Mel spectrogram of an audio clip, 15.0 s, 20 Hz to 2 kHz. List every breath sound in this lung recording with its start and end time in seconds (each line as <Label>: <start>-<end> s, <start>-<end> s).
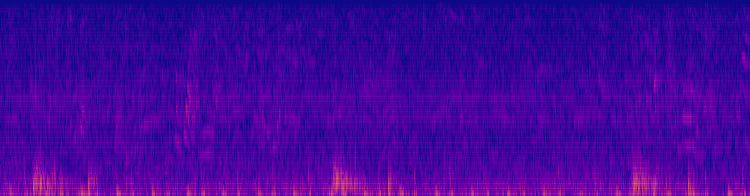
Inhalation: 0.49-1.42 s, 6.54-7.46 s, 12.58-13.51 s
Exhalation: 1.42-2.05 s, 7.52-8.15 s, 13.70-14.33 s
Crackles: 0.49-1.42 s, 1.42-2.05 s, 6.54-7.46 s, 7.52-8.15 s, 12.58-13.51 s, 13.70-14.33 s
